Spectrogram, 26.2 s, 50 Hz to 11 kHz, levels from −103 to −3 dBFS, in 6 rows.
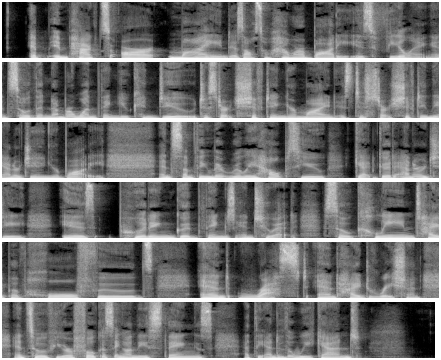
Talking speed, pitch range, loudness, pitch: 170 wpm, 155-205 Hz, -19 LUFS, 170 Hz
